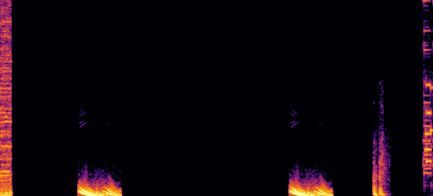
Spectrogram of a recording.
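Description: A deep whooshing boom sounds twice in a video game.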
